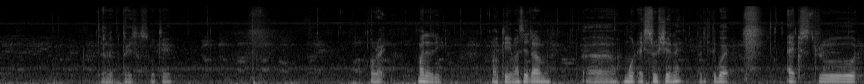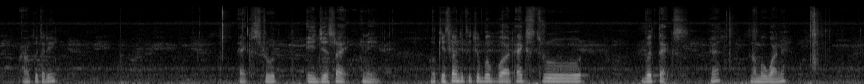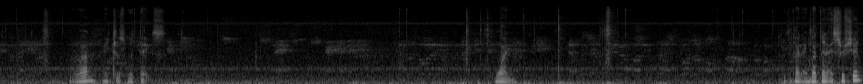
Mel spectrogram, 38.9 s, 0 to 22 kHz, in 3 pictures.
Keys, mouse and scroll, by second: 2.0 x, 3.2 click, 4.9 x, 5.3-5.6 scroll down 2, 5.6 middle click, 5.7-6.2 scroll up 1, 6.2-8.9 middle drag, 8.9-9.5 scroll up 1, 9.5 shift+middle click, 10.0-10.4 scroll down 1, 10.4 middle click, 10.9-11.6 scroll up 2, 11.6-13.4 scroll up 1, 13.4 click, 16.1 x, 19.0-22.8 middle drag, 22.8 right click, 28.1 right click, 28.8-32.0 middle drag, 32.0 right click, 35.3 right click, 36.7 shift+right click, 37.2-38.8 middle drag.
